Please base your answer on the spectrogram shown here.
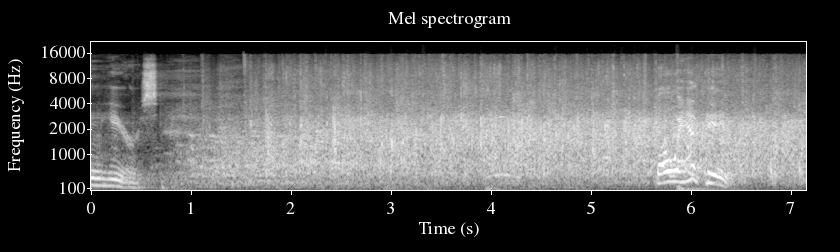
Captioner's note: audience laughing and applauding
